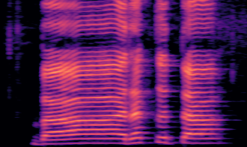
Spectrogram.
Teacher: با کو لمبا کیا ایک الف کے برابر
